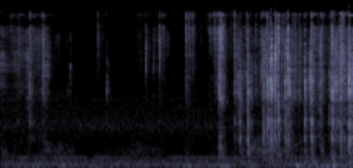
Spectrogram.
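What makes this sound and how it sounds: A small metal blade scores a solid cream-coloured bar of soap, held in the hand, in a crosshatch pattern, and flakes crumble off the bar. Bright, dry scratching and crunching clicks come sparsely at first, then grow denser and louder toward the end. Each cut is short, with almost no low end and no ringing.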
